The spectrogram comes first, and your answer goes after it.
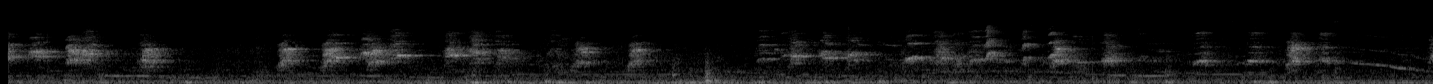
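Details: Toy Poodle in a pet shop, giving a steady run of short, sharp, high yapping barks in quick bursts, some clustered, with occasional thin whining notes and a low background hum.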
